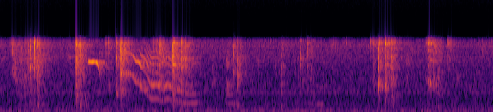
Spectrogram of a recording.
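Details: Almost three-week-old puppies with their mother Candy, just opening their eyes and starting to wobble about; a thin descending whine with harmonics sounds near the middle, amid scattered clicks and tapping in a small room.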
